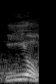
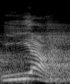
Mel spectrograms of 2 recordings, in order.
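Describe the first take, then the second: First: The word ends with an o vowel. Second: The word ends with an a vowel. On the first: "iyo pakai O" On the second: "Ada juga pakai A"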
